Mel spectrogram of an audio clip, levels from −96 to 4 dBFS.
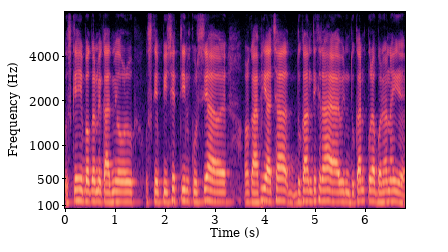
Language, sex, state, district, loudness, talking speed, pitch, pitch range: Hindi, male, Bihar, West Champaran, -16 LUFS, 220 wpm, 155 Hz, 145-160 Hz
